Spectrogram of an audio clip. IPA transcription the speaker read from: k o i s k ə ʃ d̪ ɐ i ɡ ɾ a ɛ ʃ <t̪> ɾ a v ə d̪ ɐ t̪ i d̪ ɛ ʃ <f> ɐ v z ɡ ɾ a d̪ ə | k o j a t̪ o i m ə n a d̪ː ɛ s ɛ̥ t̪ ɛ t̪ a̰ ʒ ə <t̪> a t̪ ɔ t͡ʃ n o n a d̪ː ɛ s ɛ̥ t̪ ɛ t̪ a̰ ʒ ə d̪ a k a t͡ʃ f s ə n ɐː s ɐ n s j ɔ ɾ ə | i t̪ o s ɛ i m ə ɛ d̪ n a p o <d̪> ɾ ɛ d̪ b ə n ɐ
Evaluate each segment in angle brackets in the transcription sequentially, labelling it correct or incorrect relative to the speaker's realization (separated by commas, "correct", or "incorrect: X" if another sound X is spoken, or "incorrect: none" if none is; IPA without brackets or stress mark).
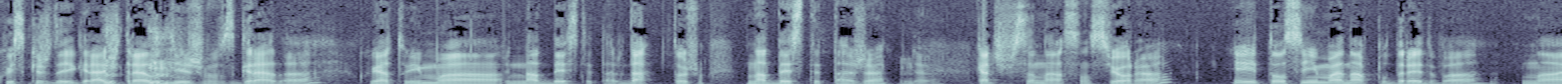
correct, incorrect: v, incorrect: d̪, correct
